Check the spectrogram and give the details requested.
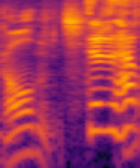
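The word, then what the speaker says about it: Gulden's: Oh, we got a Goulden commercial where it pronounces it Goulden. Oh, The good. subtlest one throw. We don't have it queued up. I just watched it on my own, and they said Goulden. So Jimmy's right.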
